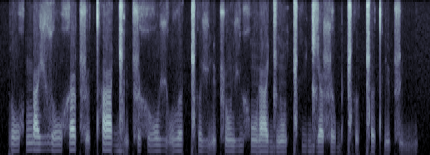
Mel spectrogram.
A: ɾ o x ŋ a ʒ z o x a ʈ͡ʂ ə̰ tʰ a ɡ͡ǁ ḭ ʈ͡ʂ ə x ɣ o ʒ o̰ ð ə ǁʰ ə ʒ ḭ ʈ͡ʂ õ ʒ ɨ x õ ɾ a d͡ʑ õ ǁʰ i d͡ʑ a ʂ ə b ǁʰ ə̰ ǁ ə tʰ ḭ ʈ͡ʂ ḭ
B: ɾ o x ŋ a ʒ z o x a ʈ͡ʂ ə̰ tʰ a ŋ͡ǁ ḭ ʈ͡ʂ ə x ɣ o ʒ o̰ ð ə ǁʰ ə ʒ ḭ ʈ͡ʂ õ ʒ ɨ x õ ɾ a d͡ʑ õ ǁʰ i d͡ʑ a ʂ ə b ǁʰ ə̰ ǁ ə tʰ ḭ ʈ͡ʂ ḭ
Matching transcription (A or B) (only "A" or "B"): A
